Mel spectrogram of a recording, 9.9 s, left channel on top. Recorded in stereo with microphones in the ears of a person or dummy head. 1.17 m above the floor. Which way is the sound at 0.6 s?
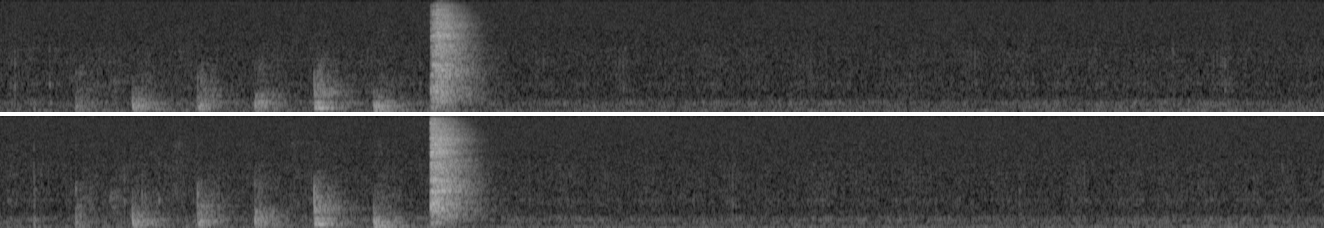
40° right (ahead or behind).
